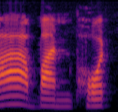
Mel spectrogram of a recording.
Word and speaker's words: บรรพต: นะ คะ คำ ว่า บรรพต อ่าน สะกด ว่า บ่ รอ หัน บ้าน พ่อ อก ต่อ พจน์ อ่าน ว่า บรรพต ที่ แปล ว่า ภู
